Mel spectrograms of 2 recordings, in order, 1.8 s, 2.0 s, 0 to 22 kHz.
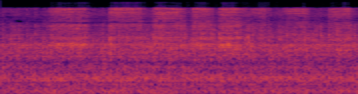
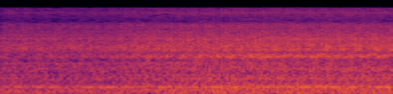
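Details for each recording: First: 2015 Chevy Cruze 1.4 turbo, 68,000 miles, code P1101, engine jerking; strong constant high hiss over quiet idle from vacuum leak at failed PCV valve built into valve cover, fixed by replacing whole valve cover and gasket. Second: 2015 Chevy Cruze 1.4T, 68,000 miles, after replacing the valve cover/gasket with built-in PCV for a P1101 code and hissing: steady, even idle with no hiss or stumble; normal idle after repair.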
